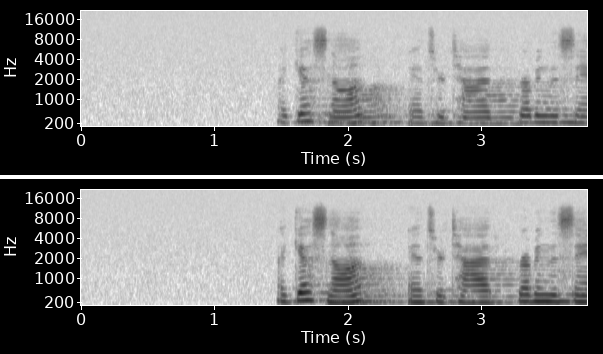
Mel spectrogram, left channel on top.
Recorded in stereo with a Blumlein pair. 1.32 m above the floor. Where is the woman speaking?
65° right, 2.5 m.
